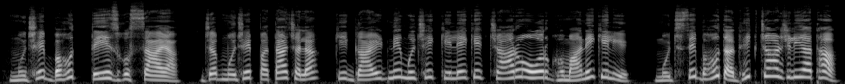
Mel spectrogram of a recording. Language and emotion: Hindi, angry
